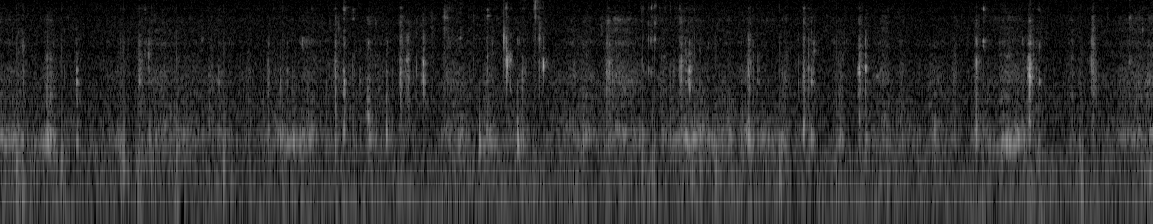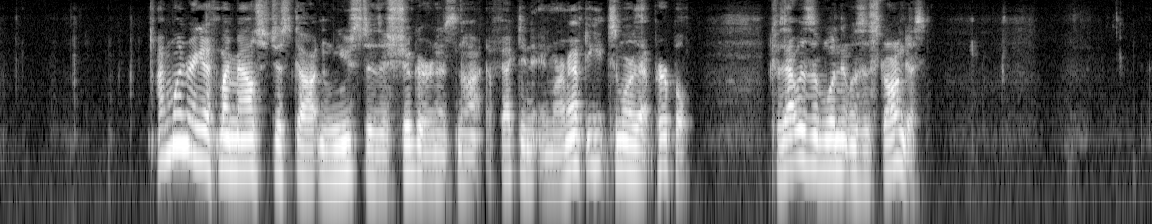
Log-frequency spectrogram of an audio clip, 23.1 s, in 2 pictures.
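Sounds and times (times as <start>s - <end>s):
wet chewing mouth clicks: 0.0s - 13.1s.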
